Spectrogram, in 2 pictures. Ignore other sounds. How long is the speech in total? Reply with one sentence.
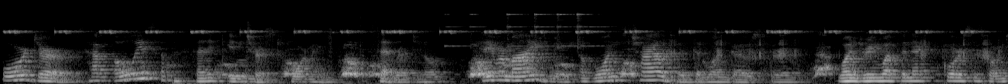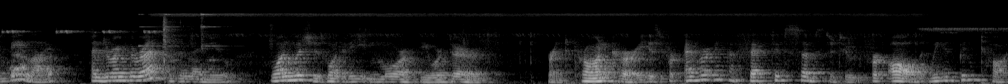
You can hear the speech for 20 seconds altogether.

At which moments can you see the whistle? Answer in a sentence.
You can't hear the whistle here.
